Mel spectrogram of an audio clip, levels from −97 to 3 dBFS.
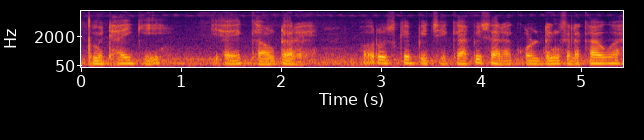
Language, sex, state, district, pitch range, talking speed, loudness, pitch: Hindi, male, Punjab, Kapurthala, 115-135 Hz, 175 wpm, -18 LUFS, 120 Hz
